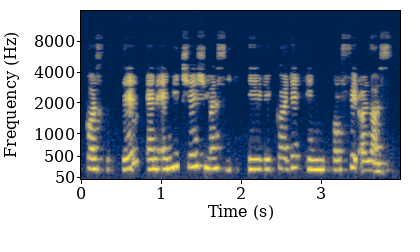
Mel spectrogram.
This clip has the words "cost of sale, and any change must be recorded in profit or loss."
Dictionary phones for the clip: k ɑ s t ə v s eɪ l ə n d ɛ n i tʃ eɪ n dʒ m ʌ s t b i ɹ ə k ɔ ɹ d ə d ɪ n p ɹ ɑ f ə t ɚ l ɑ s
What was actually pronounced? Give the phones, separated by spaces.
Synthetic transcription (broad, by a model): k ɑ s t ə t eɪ n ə n ɛ n i tʃ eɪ n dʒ m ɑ s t b i ɹ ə k ɔ d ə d ɪ n p ɹ ɑ f ə t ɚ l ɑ s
